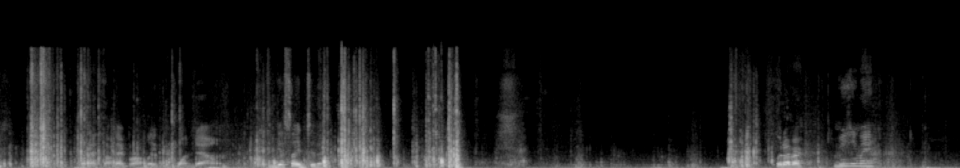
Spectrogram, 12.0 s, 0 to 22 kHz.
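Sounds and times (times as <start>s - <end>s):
rustling and knocking of rummaging: 0.0s - 12.0s.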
